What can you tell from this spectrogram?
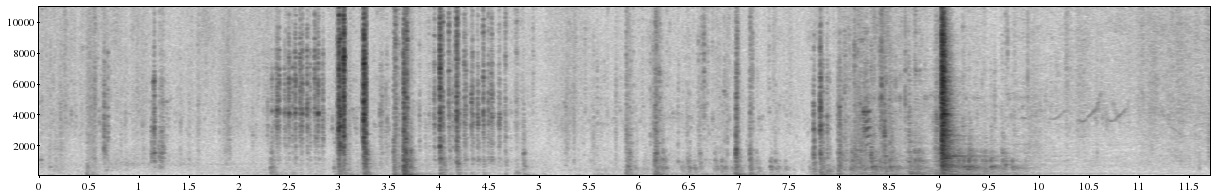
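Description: Irregular metal knocks and clanks from coupling a trailer seat cart's hitch bar to a two-wheel walk-behind tractor, with scraping and rustling in between; the sharpest clank comes about nine seconds in.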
